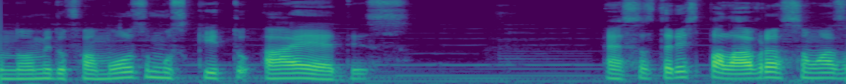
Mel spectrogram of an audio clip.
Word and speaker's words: Aedes: pronúncia vai ser assim em praticamente todos os outros casos já é que você encontrar a pronúncia adequada é como é então vamos em frente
